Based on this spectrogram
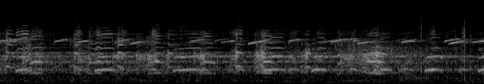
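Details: Canada geese fighting for nest sites in a swamp, with a dense, continuous clamour of repeated honks from many birds layered over each other throughout.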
